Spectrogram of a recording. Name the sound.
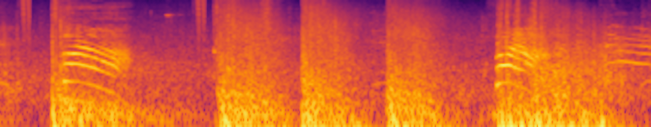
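ship cannon fire in video game Assassin's Creed IV Black Flag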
